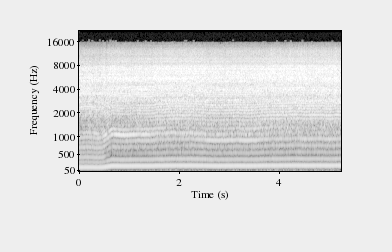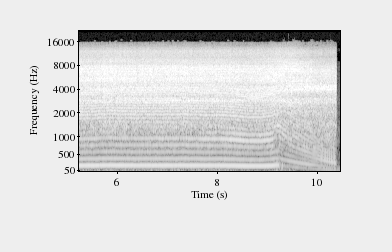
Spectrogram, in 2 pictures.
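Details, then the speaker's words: Stihl 044 chainsaw rebuilt from a blown motor with a cheap Amazon cylinder, piston and carburetor kit plus an OEM coil, carb tuned for summer: climbs to a steady high scream, holds even pitch through the cut, winds down cleanly; running strong. "For a cheapy Amazon rebuild kit, I'd say it's running pretty good."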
